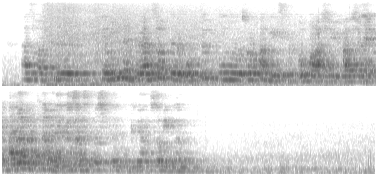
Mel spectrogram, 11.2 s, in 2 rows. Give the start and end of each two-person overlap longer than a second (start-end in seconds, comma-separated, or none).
5.3-6.5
